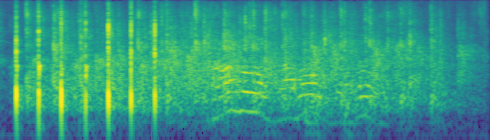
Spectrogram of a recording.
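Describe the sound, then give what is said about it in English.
A short burst of applause for people who came to work in the sanctuary: several sharp, evenly spaced claps ring out, then fade into a low murmur of voices from the gathering. “I just would like to offer a round of applause for these folks.”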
